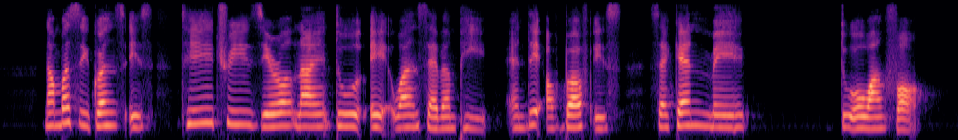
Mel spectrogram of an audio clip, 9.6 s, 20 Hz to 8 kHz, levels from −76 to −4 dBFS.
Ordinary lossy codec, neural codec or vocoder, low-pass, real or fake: none; codec, 16 kHz in and 24 kHz out, 0.9 kbps, LongCat-Audio-Codec, fine tuned four codebook decoder; 7.2 kHz; fake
